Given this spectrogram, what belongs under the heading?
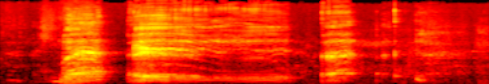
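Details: A person gives several loud, drawn-out voiced belches, one lasting well over a second, then shorter ones; repeated burping.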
